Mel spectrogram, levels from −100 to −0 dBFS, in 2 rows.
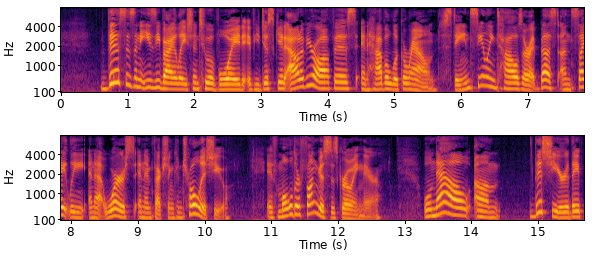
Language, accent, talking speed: English, American, 180 wpm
